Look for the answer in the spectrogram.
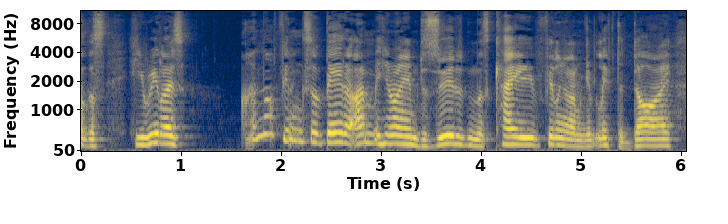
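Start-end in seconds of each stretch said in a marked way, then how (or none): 1.6-5.9 high, lightly voiced hermit, amazed; a revived castaway, marvelling; surprised hermit. Hermit's retold thought in cave.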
